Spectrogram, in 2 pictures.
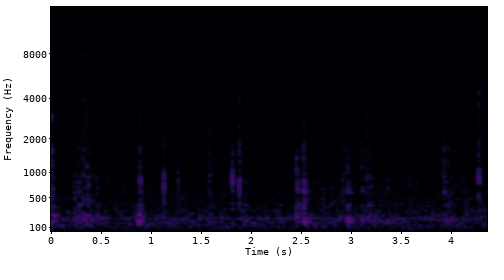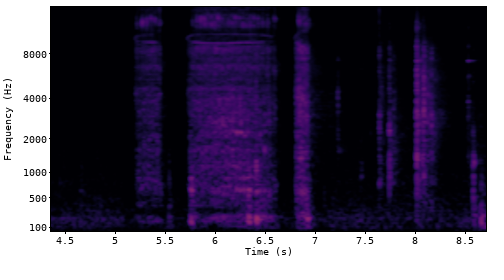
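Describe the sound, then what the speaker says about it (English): A ratcheting hand wrench turns a T20 Torx while mud flaps are fitted to a 2022 Rivian R1T, with soft ticking clicks first, then loud, fast ratchet bursts up close. "Now we're going to take our T20 Torx and do this with a hand wrench as well."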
